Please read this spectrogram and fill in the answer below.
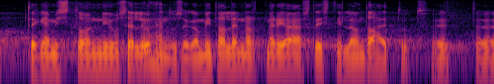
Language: Estonian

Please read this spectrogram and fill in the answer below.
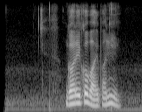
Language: Nepali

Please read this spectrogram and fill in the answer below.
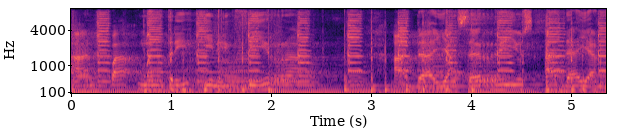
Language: Indonesian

